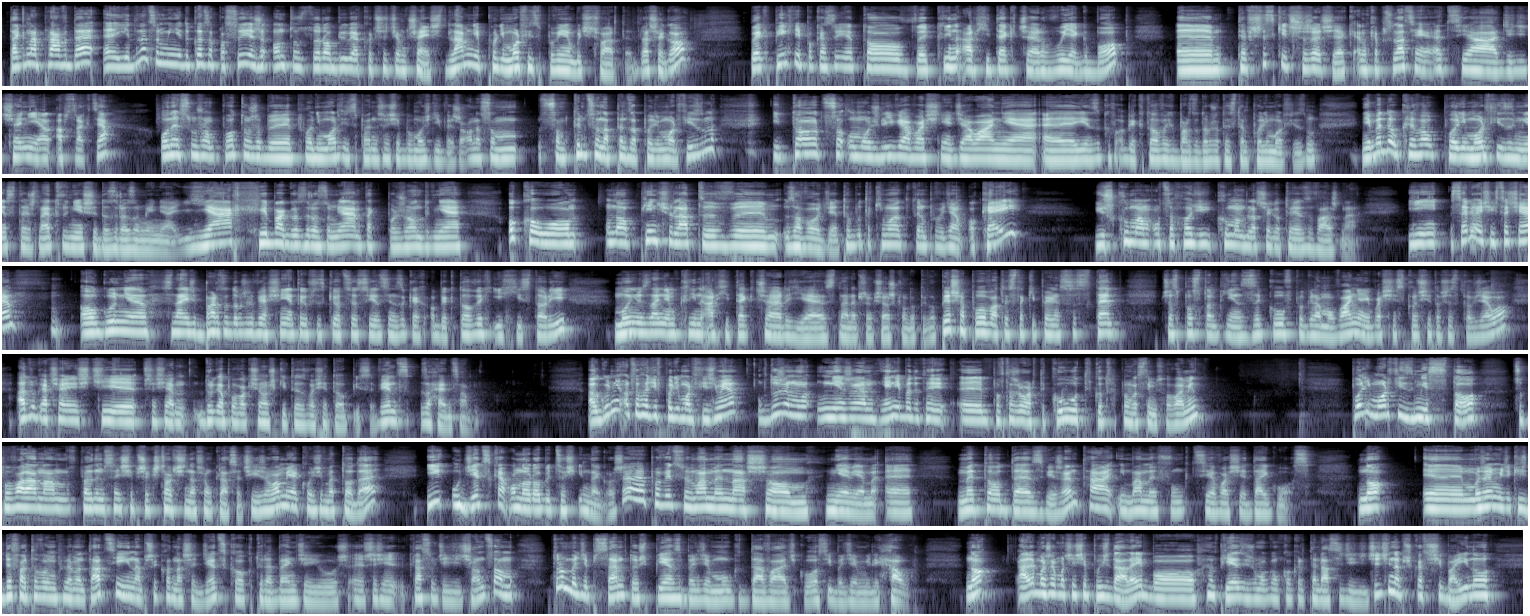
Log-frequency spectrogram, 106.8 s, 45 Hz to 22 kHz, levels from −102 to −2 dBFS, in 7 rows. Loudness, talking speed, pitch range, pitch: -21 LUFS, 160 wpm, 140-180 Hz, 155 Hz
